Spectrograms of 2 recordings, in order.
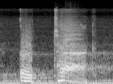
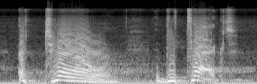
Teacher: So it seems that the syllable just after T is being stressed.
